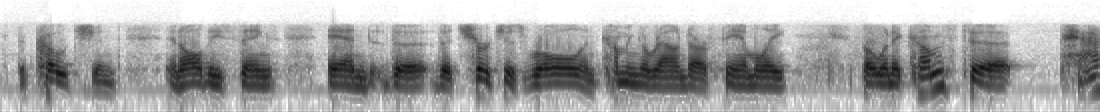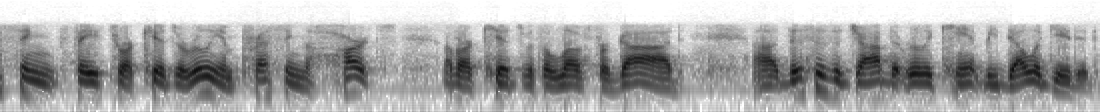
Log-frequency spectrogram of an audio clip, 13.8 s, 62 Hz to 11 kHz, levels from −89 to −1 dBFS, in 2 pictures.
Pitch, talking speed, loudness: 125 Hz, 220 wpm, -17 LUFS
